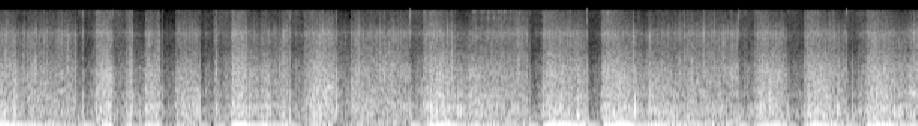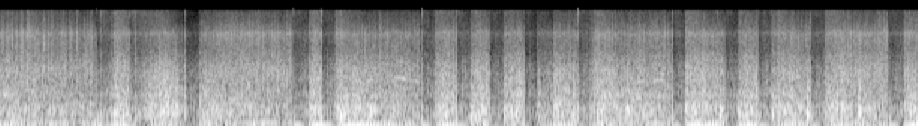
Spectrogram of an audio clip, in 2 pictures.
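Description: Fireworks display: a dense run of bangs and crackles from aerial shells launching and bursting, several a second.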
